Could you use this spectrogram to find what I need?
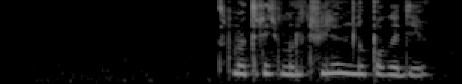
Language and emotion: Russian, neutral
